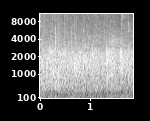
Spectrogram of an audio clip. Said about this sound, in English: Can we give a hand clap of praise to our God? That's who He is.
